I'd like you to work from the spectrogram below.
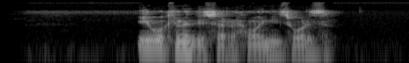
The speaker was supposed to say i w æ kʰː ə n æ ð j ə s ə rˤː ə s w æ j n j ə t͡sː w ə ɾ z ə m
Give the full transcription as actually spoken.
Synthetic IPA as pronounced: i w æ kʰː ə n æ ð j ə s ə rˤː ə ħ w æ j n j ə t͡sː w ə ɾ z ə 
